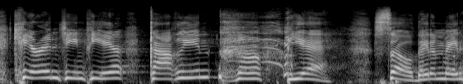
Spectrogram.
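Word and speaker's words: Karine Jean-Pierre: which was calling jean-pierre if you guys want to know the pronunciation i know a lot of people are karen jean-pierre yeah so they didn't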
